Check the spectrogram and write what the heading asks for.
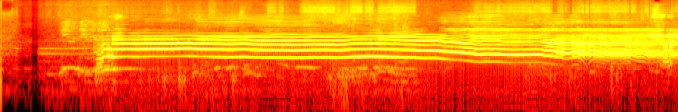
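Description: A man crying: one long high wail that starts about a second in and slowly falls in pitch, then breaks into a wavering, shaking sob near the end.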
